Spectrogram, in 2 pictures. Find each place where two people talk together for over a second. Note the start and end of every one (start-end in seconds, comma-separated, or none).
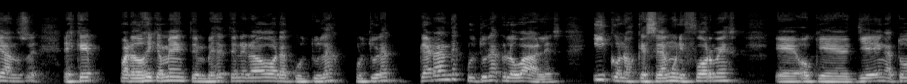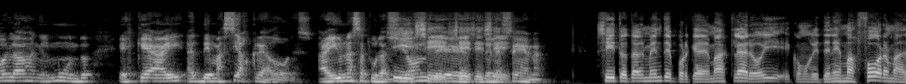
12.9-14.2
